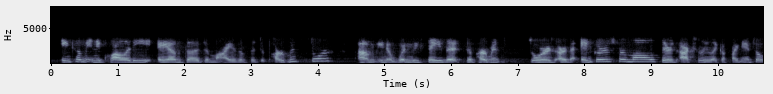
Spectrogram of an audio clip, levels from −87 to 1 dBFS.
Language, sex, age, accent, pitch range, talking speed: English, female, 20-39, American, 190-235 Hz, 155 wpm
